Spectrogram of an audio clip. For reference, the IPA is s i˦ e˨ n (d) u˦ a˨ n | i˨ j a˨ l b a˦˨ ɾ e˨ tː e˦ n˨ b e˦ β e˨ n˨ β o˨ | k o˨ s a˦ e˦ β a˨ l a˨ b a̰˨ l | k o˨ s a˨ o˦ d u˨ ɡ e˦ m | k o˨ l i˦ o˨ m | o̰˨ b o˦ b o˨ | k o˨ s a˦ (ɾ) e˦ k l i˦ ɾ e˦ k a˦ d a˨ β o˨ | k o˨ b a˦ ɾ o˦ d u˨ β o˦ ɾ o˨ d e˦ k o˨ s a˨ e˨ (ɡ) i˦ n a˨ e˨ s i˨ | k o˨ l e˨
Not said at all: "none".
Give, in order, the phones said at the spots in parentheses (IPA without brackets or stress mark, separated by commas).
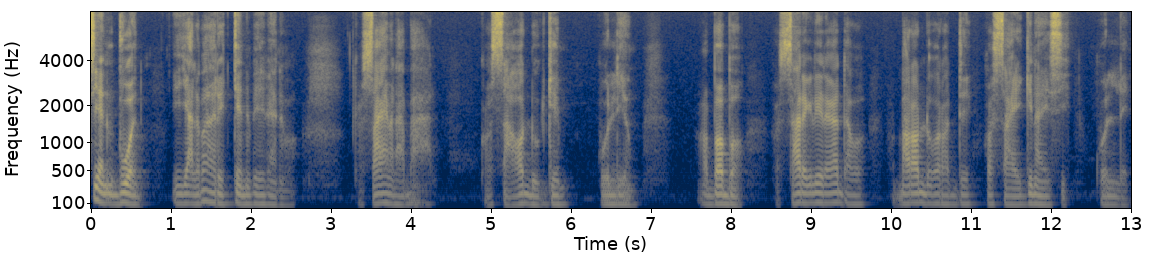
b, ɾ, ɡ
